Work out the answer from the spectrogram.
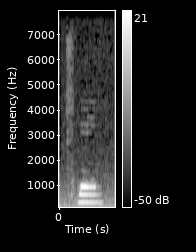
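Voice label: "chuang" Mandarin Chinese, neutral tone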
